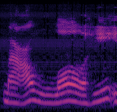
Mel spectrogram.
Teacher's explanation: ini adalah lafaz Allah lamnya dibaca tebal karena sebelumnya ini ada huruf berharakat fathah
